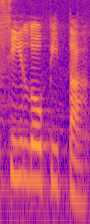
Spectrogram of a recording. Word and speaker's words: psilophyta: ada divisio psilophyta silofita tapi tulisannya psilophyta bacanya silofita v-nya Nggak dibaca ya kemudian ada divisio lycophyta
